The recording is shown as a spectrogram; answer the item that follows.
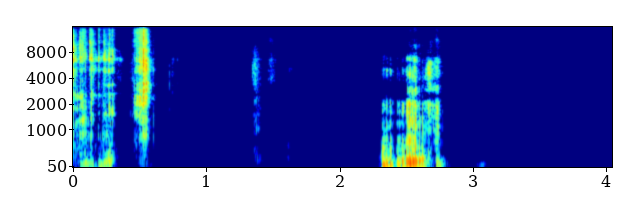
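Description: Foil booster-pack wrapper crinkling briefly as the cards are slid out, then silence, broken about two and a half seconds in by one short, soft rustle or grunt.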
